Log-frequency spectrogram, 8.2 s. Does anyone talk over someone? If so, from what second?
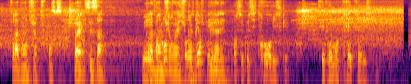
3 s

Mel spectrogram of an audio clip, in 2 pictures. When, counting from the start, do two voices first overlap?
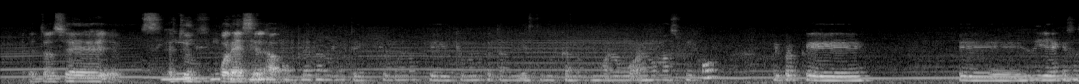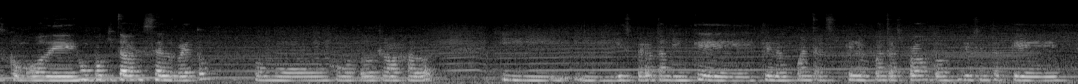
2 s

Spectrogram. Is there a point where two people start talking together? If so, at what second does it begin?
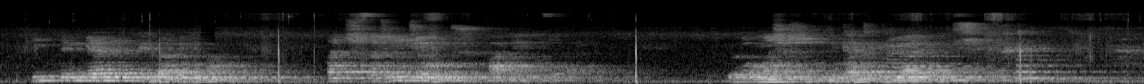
8 s

